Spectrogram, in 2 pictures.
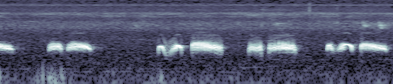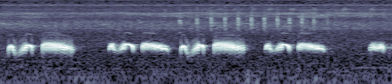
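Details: Spotted dove, a trained decoy bird taken out again after finishing its moult to attract wild doves in Riau Islands, Indonesia; steady run of low hollow coos, wavering double notes followed by held tones, phrases repeated roughly every couple of seconds.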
